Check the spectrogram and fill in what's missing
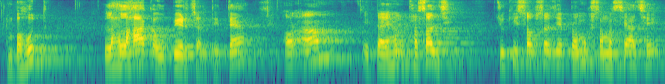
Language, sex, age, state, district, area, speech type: Maithili, male, 30-45, Bihar, Madhubani, rural, spontaneous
